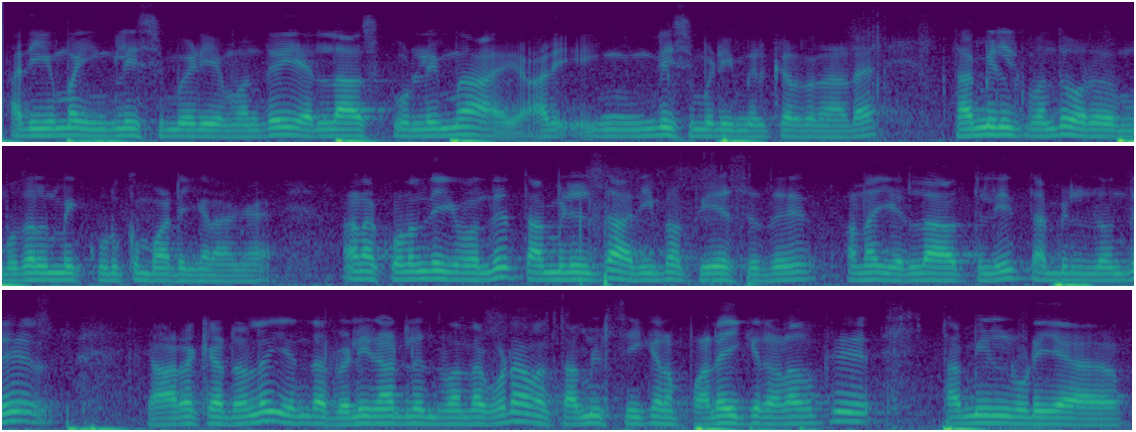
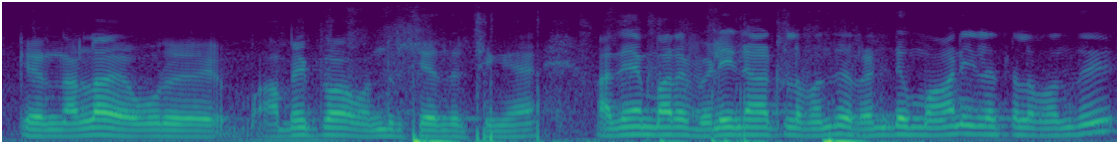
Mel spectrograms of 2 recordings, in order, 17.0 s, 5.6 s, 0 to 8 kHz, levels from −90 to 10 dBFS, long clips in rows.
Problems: none marked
